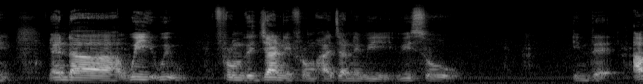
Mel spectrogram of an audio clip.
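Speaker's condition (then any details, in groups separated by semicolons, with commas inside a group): No condition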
